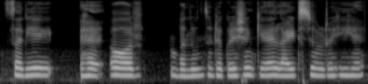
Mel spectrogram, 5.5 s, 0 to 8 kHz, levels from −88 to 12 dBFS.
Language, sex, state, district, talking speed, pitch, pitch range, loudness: Hindi, female, Chhattisgarh, Rajnandgaon, 130 wpm, 215 Hz, 205-220 Hz, -25 LUFS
